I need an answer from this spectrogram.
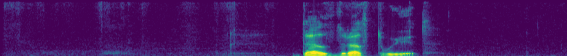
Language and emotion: Russian, neutral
